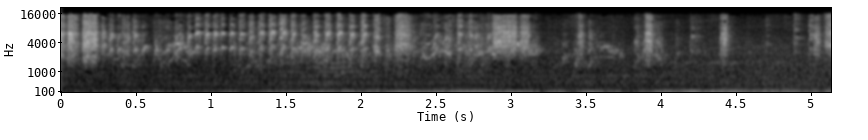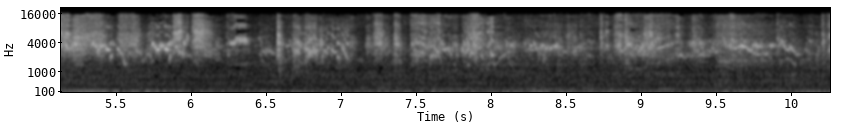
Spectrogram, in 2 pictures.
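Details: Budgerigars during mating, giving dense, fast chattering warbles and sharp squawks, with bursts of clicky chirps and a low background rumble throughout.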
